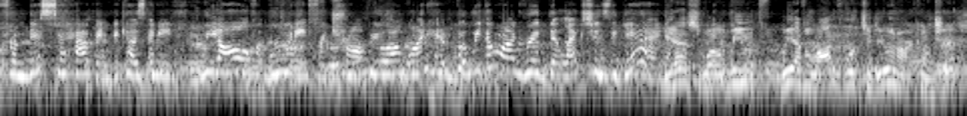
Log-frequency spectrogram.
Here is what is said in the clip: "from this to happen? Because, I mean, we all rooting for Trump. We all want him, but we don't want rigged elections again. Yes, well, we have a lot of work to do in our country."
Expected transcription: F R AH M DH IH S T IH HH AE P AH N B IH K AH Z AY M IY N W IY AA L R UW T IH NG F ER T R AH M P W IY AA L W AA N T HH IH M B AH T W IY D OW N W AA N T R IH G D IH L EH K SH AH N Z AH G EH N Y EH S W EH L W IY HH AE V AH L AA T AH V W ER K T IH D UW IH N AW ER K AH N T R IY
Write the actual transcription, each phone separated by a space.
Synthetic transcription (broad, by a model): F R AH M DH IH S T IH HH AE P AH N B IH K AH Z AY M IY N W IY AA L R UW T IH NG F ER T R AH M P W IY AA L W AA N T HH IH M B AH T W IY D OW N W AA N T R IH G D IH L EH K SH AH N Z AH G EH N Y EH S W EH L W IY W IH V AH L AA T AH V W ER K T IH D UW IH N AW ER K AH N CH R IY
